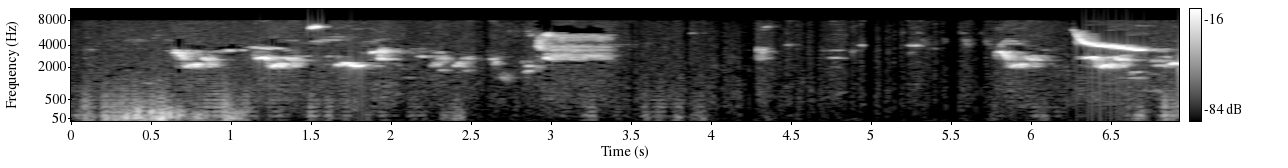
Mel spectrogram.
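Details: Oriole recorded on May 13, 2026, delivering clusters of varied, clear whistled notes broken by a harsh buzzy burst, pausing, then resuming with more whistles and a downslurred note; a low rumble sounds early on.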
